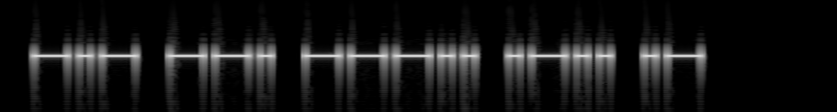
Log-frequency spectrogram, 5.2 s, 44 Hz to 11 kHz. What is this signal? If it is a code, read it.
Morse code, heard as a keyed tone, about 17 wpm, 700 Hz. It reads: KG8LA
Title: USA Callsign DE Callsign - 5 Characters - 17wpm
